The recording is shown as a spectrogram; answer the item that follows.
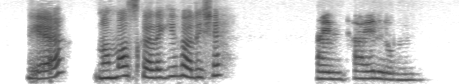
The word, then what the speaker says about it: Einteilung: Einteilung, Bukan Anteilung, coba bacanya gimana? Coba lihat tuh tulisannya. Bukan Anteilung. Apa Val?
